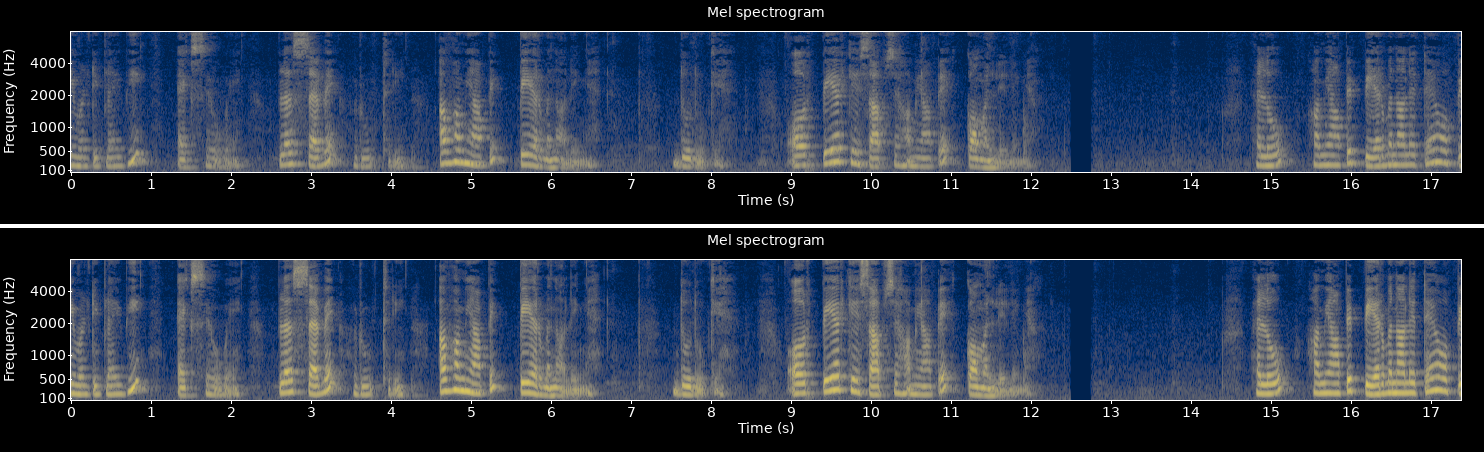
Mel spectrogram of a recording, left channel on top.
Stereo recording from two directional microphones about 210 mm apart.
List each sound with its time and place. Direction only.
0.0 s speech: 45° right (ahead or behind)
14.8 s a woman's voice: 40° right (ahead or behind)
